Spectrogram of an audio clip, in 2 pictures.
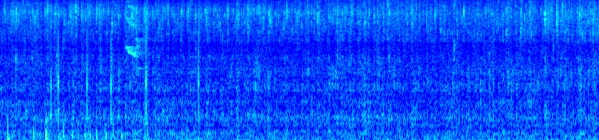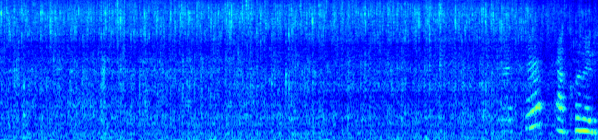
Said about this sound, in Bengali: এখন আমি এটা একটু ফুটতে দেবো।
